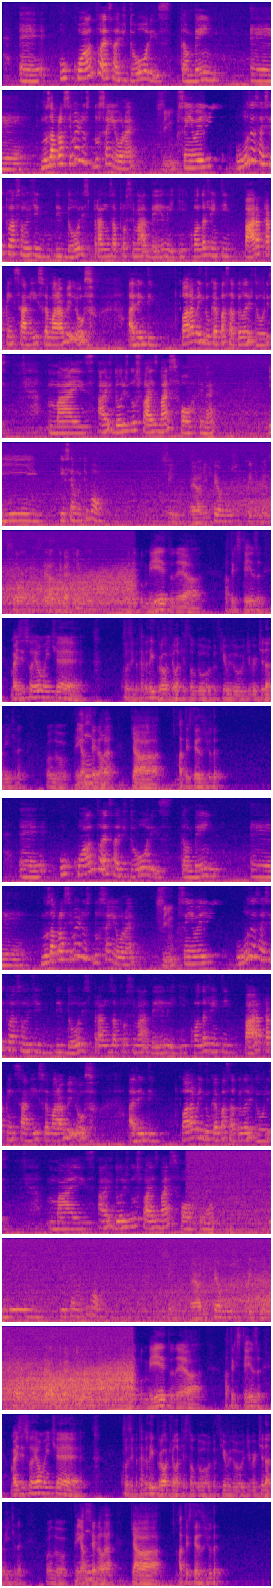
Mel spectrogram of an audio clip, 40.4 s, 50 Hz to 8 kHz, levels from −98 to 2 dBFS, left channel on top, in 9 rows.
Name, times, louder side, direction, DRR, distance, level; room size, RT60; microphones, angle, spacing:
voice 1, 0.0-25.6 37.2-37.6, left 4 dB, 80° left, 0.6 m, -35 dB
voice 2, 7.1-7.4 25.1-28.4 28.9-30.2 30.7-31.2 31.5-32.7 33.4-36.2 36.6-37.7 38.0-38.5 38.8-39.4, right 2 dB, 15° right, 0.4 m, -38 dB
sound 1, 21.0-29.1, right 7 dB, 80° right, 0.4 m, -38 dB
3.5 x 2.3 x 2.9 m
head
